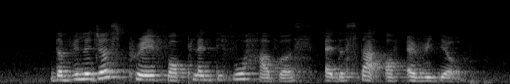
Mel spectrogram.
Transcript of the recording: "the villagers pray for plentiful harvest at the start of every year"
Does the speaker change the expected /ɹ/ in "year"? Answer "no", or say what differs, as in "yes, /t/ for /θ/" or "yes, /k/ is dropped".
yes, /l/ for /ɹ/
